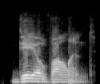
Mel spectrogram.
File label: "Deo volente", American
